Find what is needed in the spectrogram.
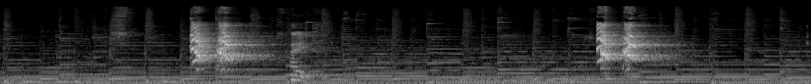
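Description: A Pomeranian puppy barking in two quick pairs, about two seconds in and again about six seconds in, with a softer single bark just after the first pair, over steady background music.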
